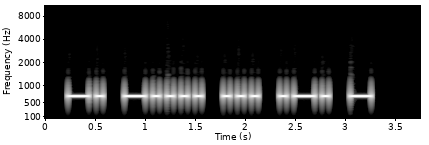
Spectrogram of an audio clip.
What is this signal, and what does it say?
Morse code, heard as a keyed tone, about 17 wpm, 700 Hz. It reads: N6SRT
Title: USA Call Signs - 5 Characters - Repeated 2x - 17wpm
